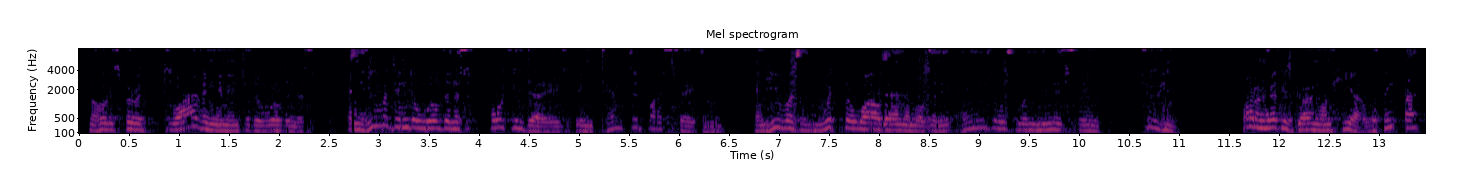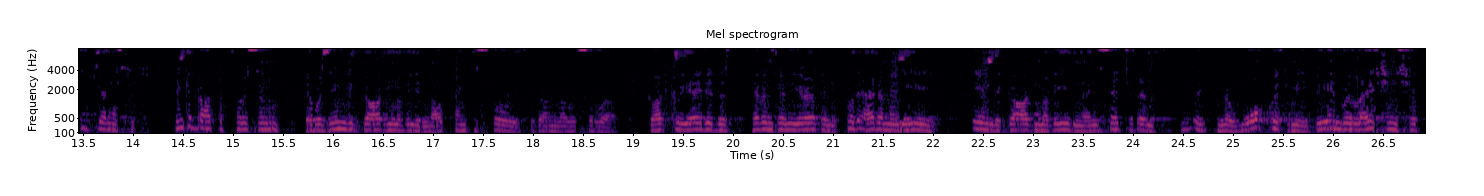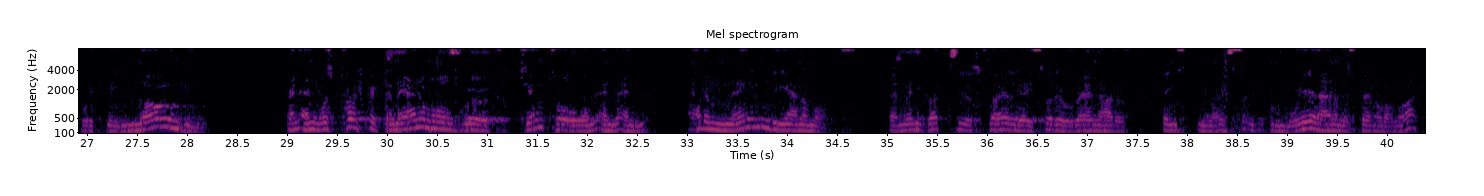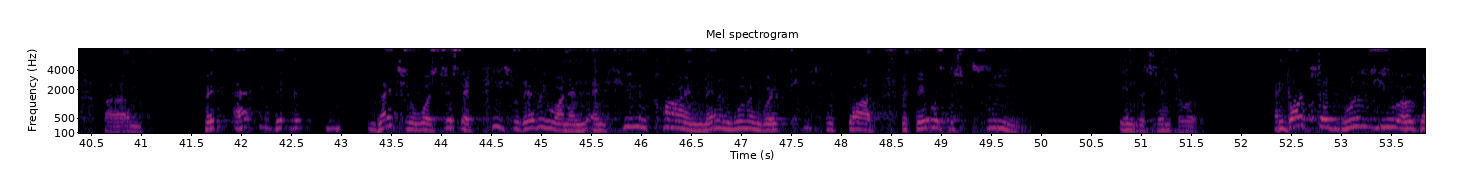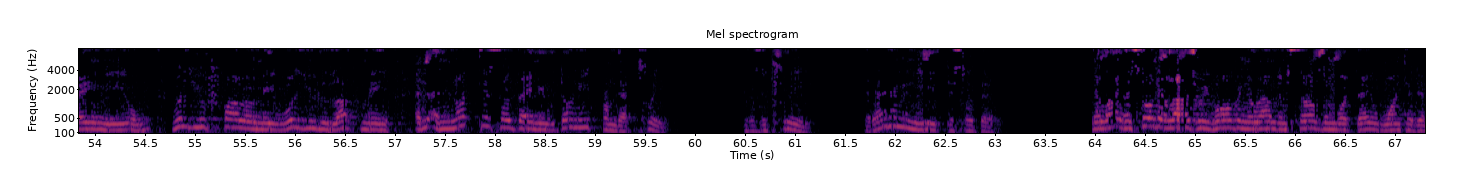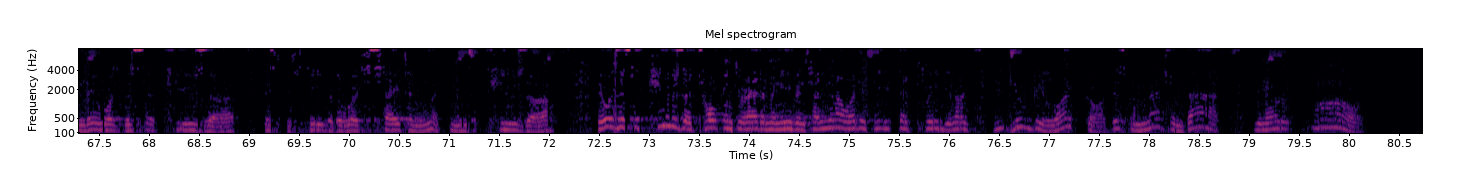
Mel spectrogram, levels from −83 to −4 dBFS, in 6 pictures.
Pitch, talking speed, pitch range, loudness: 170 Hz, 190 wpm, 155-200 Hz, -45 LUFS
